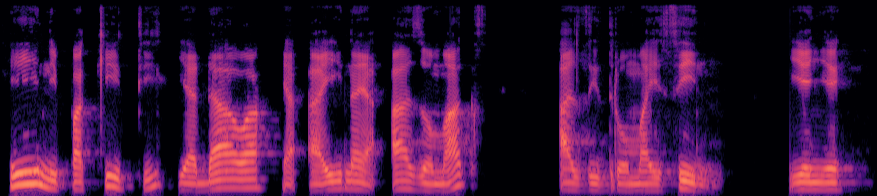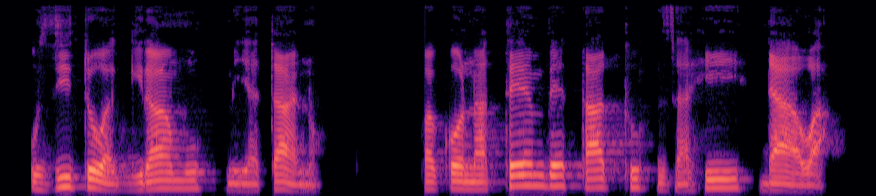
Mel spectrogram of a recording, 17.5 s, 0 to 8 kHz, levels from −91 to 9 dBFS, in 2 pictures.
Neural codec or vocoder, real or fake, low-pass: none; real; 7.2 kHz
